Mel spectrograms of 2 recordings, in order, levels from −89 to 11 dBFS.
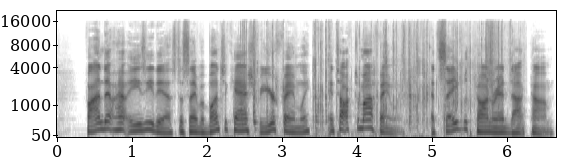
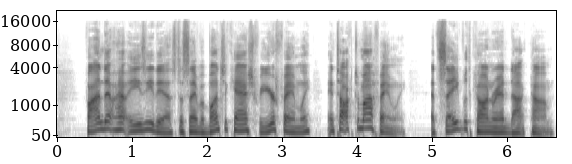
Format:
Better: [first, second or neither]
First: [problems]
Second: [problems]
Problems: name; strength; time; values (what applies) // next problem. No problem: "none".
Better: second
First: footsteps; noticeable; from 2.5 s on; peak 7 dB below the speech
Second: none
